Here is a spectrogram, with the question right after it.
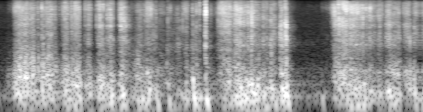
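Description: Long nails scratch fast across the rough green nylon scouring pad of a foam kitchen sponge, close up. The result is a bright, dry, rasping scrape in rapid strokes, broken by a brief pause before the scratching resumes.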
